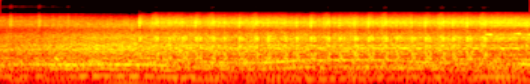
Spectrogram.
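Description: An engine-like mechanical sound runs under a dense noisy background, and a rapid, even rattle comes in about a second in.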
